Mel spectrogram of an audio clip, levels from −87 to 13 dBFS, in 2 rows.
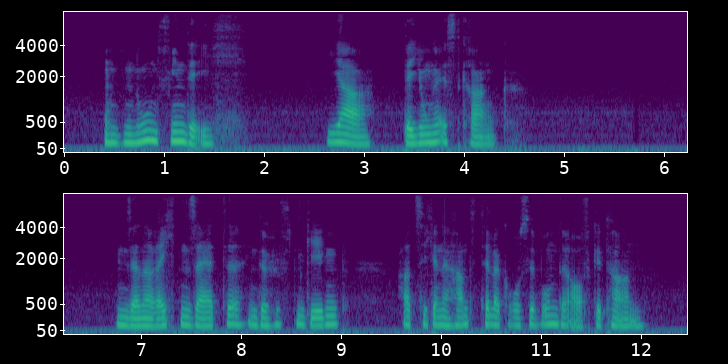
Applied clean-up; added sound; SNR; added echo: none; none; none; none.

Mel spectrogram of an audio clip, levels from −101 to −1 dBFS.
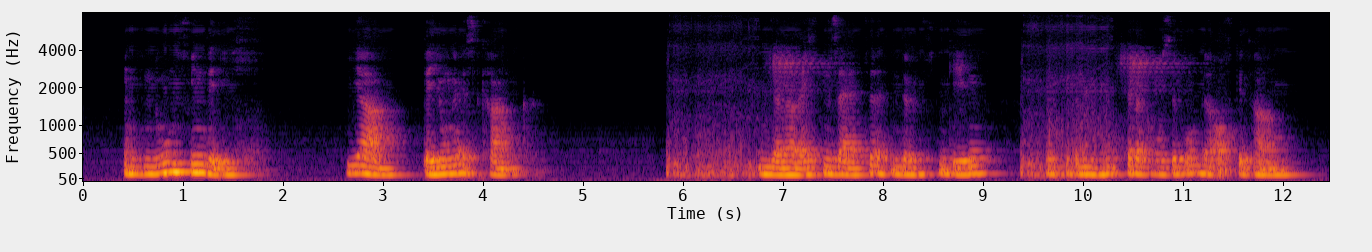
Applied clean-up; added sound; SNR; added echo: neural separator model SepFormer DNS4.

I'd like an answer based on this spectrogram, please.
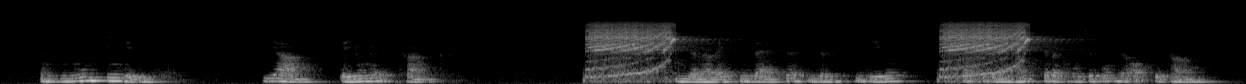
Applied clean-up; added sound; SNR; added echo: none; Guitar; 1 dB; reverberation time 0.6 s.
